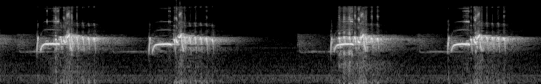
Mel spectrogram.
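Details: Four loud phrases of the bar-winged prinia's 'nembak' lure call, about a second apart. Each has a short curled whistle followed by a strong, buzzy high trill with crackles, and a faint low whistle between pairs.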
